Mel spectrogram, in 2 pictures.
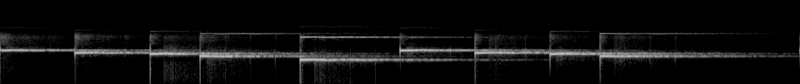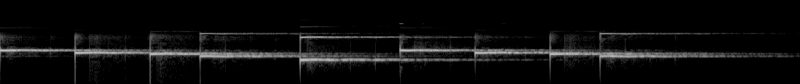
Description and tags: A sweet and sad sound, makes me think of an old "music box", or teardrops. 4/4. 120bpm. 8 bars in length.
sad, water, synth, sweet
